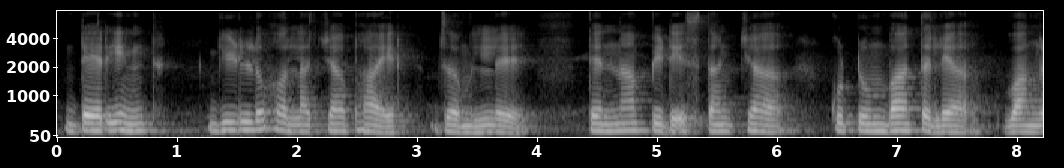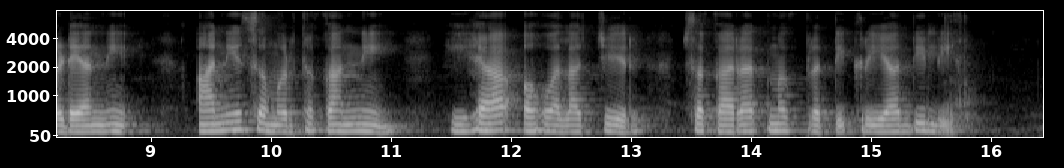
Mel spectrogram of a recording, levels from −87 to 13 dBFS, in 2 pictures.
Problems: none marked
